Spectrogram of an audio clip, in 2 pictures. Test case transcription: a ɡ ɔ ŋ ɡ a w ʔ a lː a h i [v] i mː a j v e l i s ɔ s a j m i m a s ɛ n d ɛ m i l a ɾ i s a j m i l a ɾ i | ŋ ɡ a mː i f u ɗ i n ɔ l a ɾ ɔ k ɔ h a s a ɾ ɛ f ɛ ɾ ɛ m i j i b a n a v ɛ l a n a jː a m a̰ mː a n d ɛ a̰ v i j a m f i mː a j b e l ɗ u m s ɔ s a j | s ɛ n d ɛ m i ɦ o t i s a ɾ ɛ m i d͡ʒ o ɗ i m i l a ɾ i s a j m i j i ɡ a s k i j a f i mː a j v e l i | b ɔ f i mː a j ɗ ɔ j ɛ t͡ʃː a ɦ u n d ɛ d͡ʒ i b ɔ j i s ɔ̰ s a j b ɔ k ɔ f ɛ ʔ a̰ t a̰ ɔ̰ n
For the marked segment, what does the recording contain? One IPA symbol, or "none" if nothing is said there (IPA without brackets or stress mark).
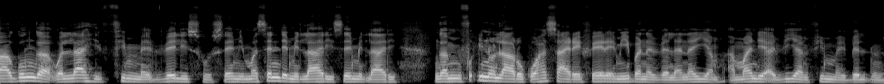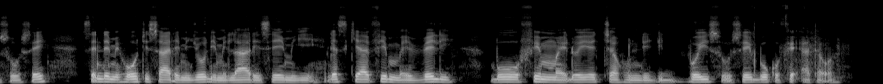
f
